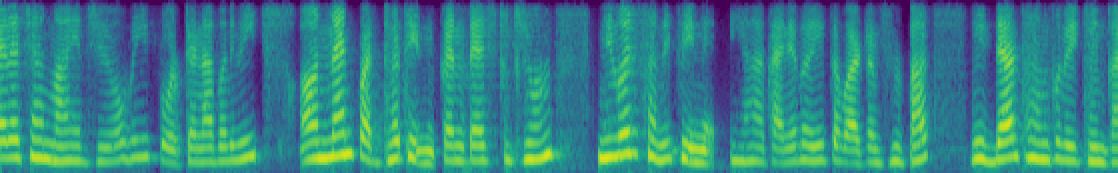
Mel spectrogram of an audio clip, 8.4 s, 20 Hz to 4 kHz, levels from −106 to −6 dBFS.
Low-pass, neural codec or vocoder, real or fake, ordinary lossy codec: 3.6 kHz; codec, 16 kHz, 0.5 kbps, X-Codec, HuBERT features, trained on general audio; fake; Opus, 64 kbps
